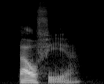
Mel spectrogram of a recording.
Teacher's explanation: The o, yeah, you got to make sure that o is just rounded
